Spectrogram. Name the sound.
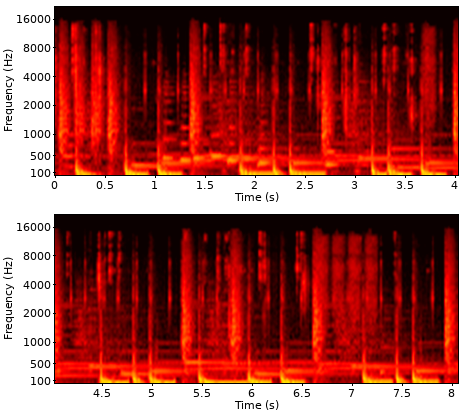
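typing on a keyboard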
